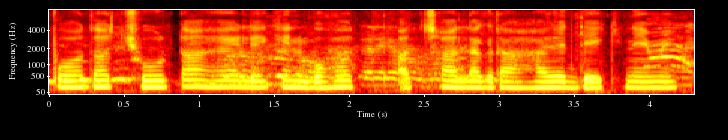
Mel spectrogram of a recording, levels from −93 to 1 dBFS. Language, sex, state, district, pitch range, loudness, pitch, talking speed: Hindi, female, Bihar, Katihar, 170-180 Hz, -16 LUFS, 175 Hz, 155 wpm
